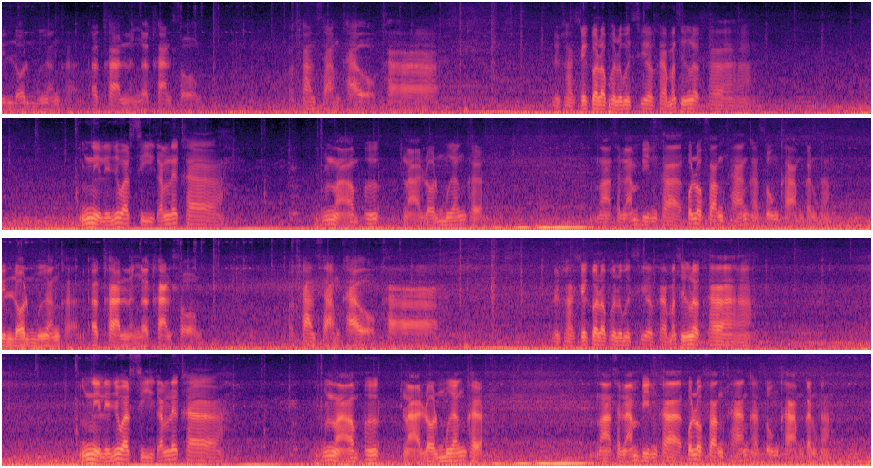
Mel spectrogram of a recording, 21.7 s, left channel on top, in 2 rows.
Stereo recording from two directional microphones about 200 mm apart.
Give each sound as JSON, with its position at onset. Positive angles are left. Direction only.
{"t": 0.0, "sound": "speech", "side_deg": -25}
{"t": 1.1, "sound": "speech", "side_deg": -10}
{"t": 3.8, "sound": "speech", "side_deg": 0}
{"t": 4.8, "sound": "speech", "side_deg": 15}
{"t": 6.9, "sound": "speech", "side_deg": 10}
{"t": 8.4, "sound": "speech", "side_deg": 0}
{"t": 11.9, "sound": "speech", "side_deg": 10}
{"t": 14.8, "sound": "speech", "side_deg": 5}
{"t": 18.3, "sound": "speech", "side_deg": 0}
